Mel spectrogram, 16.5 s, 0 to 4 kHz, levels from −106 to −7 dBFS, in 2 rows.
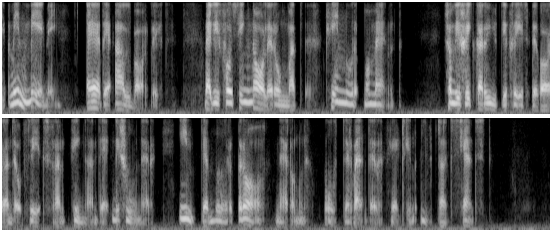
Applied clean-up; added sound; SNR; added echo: neural diffusion model UNIVERSE++.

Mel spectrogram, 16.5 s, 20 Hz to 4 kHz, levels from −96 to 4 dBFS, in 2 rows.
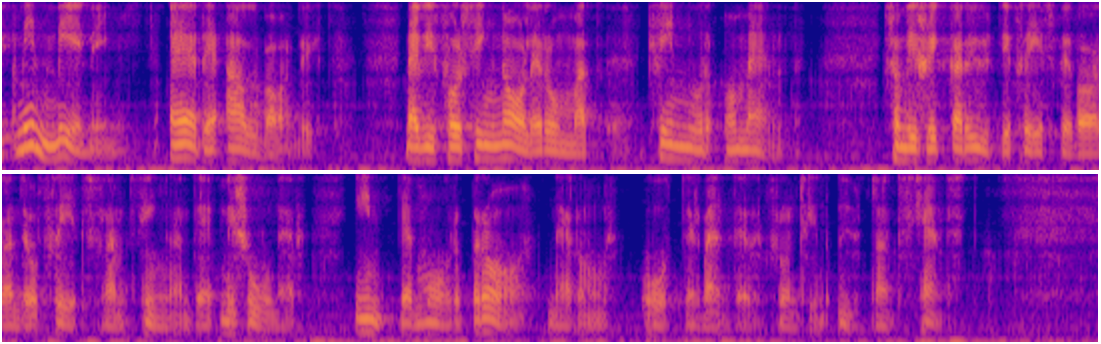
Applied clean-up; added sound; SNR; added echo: neural separator model SepFormer DNS4.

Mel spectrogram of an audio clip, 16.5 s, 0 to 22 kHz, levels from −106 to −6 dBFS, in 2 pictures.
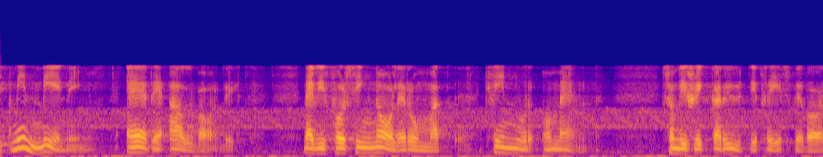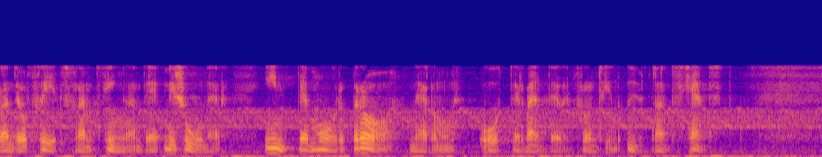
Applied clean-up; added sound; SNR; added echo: none; Motor vehicle (road) / Siren; 20 dB; none.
